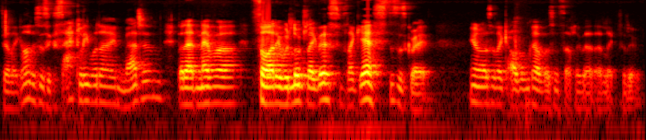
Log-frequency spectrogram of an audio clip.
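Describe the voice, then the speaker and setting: A man's voice: mid-range voice, gravelly. Rambling, easygoing man. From Austria. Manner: rambling, restarts often, laughs easily. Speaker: illustrator, interview guest. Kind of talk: casual interview chat.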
